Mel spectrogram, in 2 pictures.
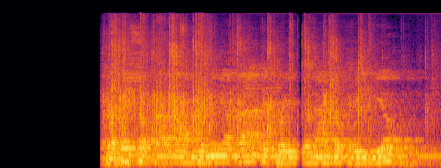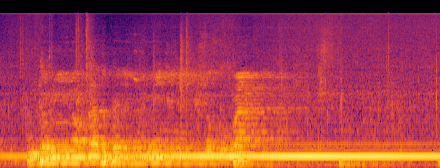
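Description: An elderly man speaks calmly into a microphone through loudspeakers in a large room.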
